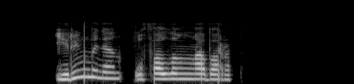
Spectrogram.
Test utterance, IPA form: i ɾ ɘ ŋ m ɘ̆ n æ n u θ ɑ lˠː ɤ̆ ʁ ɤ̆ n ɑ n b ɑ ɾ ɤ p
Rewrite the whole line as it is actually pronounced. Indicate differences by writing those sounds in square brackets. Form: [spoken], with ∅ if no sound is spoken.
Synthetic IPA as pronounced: i ɾ ɘ ŋ m ɘ̆ n æ n u θ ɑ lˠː ɤ̆ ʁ ɤ̆ [ɴ] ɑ [∅] b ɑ ɾ ɤ p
